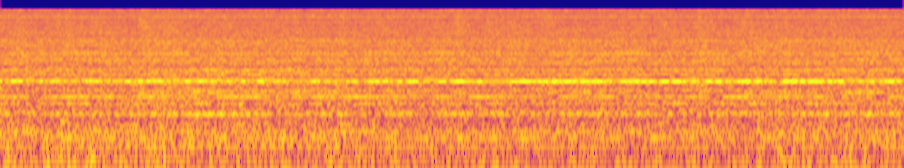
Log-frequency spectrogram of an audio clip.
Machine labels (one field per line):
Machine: fan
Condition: abnormal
